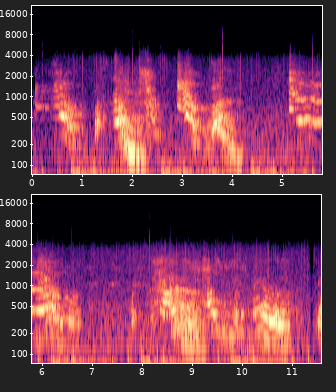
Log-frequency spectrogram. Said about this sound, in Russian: Львица со львятами.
